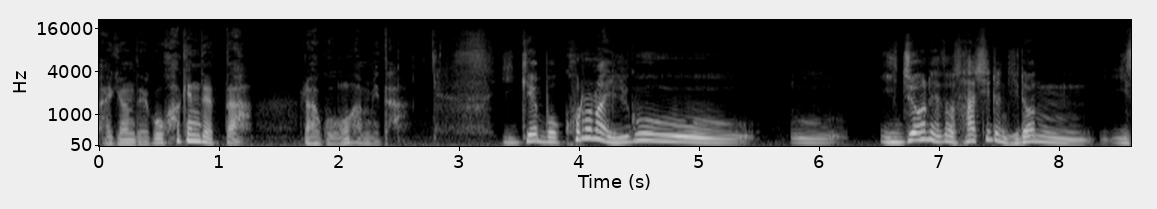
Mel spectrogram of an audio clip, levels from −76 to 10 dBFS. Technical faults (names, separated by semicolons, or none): drift correction step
